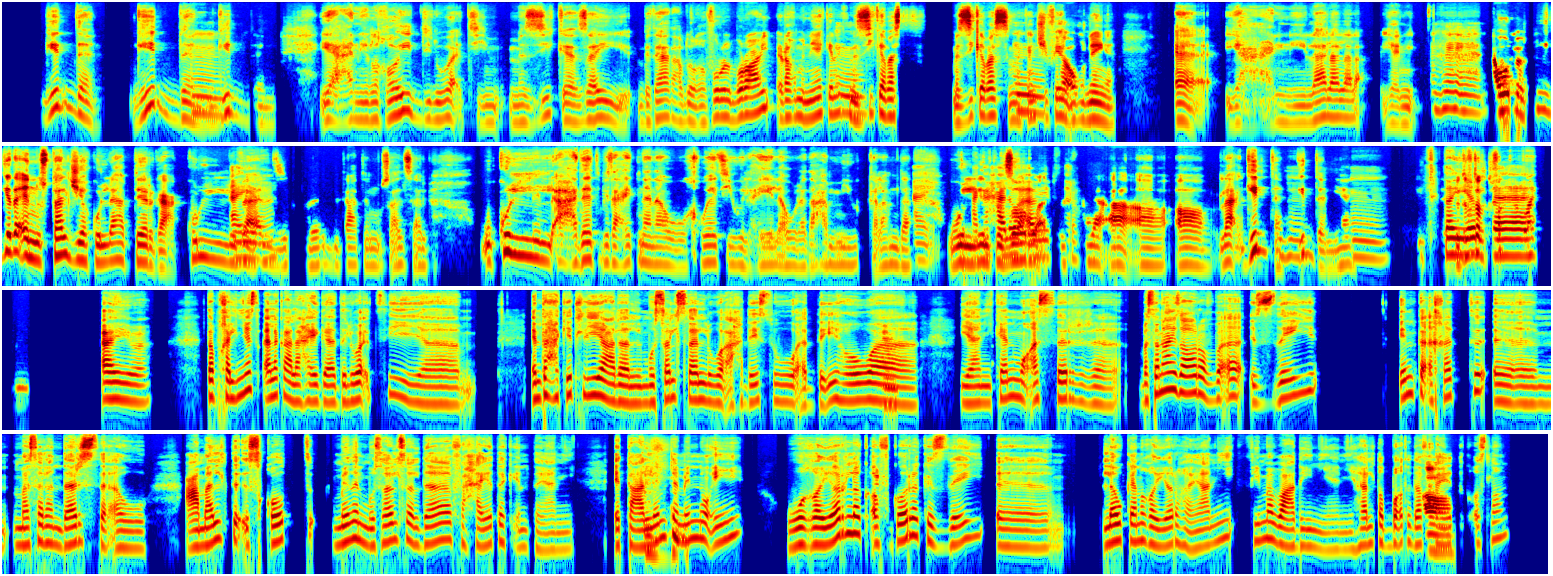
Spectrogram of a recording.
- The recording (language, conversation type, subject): Arabic, podcast, احكيلي عن مسلسل أثر فيك؟
- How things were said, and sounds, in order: laughing while speaking: "اهم"; chuckle; unintelligible speech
